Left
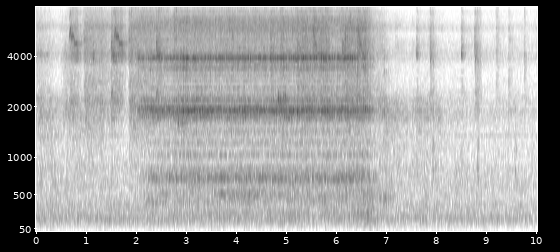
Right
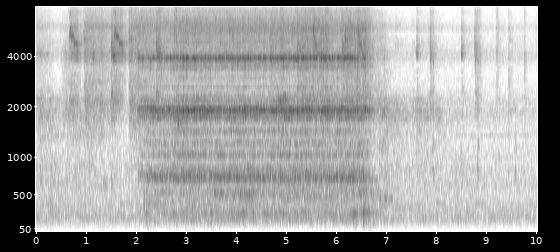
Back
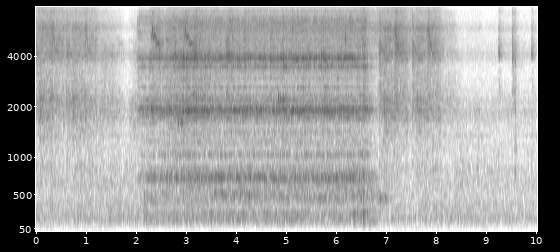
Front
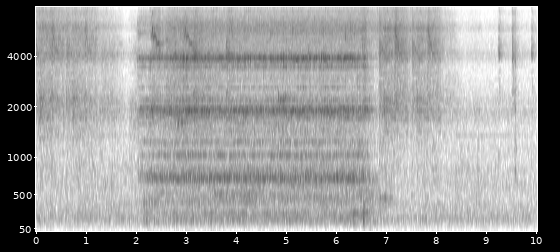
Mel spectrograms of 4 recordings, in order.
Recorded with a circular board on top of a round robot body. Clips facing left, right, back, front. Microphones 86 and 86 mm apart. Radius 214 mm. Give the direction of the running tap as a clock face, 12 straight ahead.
2 o'clock.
